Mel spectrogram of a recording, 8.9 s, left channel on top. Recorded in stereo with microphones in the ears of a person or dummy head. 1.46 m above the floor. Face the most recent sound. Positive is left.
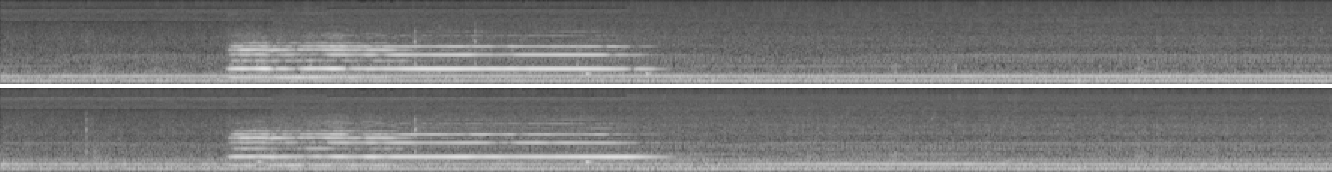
turn(degrees=30)  # may be behind; listen again after turning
